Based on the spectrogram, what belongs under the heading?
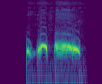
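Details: A single spotted dove lure phrase: short low coo, an arched rising-falling note, then a drawn-out slightly descending coo with a faint pulsing texture, on a silent background.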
